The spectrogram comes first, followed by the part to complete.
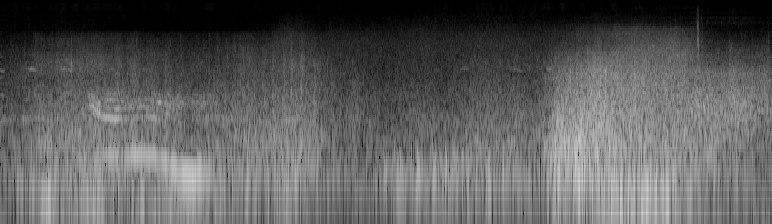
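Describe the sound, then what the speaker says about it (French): A whale calls in the underwater video game Dave the Diver, a low moaning glide rising and falling for a couple of seconds, set over a constant washing ocean ambience that surges louder toward the end. "Au revoir la baleine."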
